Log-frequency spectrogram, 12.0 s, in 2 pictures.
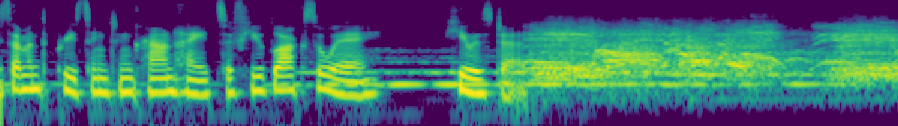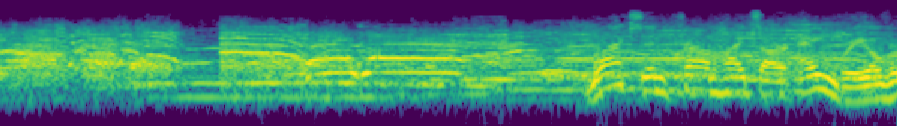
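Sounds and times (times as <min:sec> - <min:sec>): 
speech: 0:00.0 - 0:04.2, 0:09.9 - 0:11.9
crowd of protesters shouting at a march: 0:03.5 - 0:11.9.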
